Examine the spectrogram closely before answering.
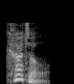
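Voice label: "cuttle", British English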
